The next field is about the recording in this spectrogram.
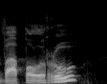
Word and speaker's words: vaporú: a thing we called vaporú, which is how you say vapo rub in Puerto Rican Spanish.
